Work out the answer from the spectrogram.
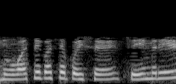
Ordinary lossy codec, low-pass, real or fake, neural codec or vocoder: MP3, 16 kbps; 3.6 kHz; fake; codec, 16 kHz, 16 kbps, FreqCodec, smaller model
